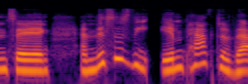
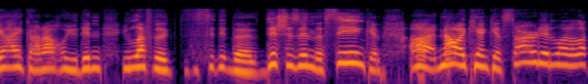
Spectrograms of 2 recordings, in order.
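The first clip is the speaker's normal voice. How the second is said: put-on angry yelling; 2 semitones higher than usual. Showing how yelling at everybody about dishes sounds: acting out yelling at family. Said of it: "I just start yelling at everybody".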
